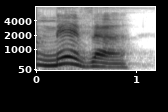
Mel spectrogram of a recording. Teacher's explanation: quando eu falei mesa, rápido, a sílaba que chamou mais atenção foi me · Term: sílaba tônica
